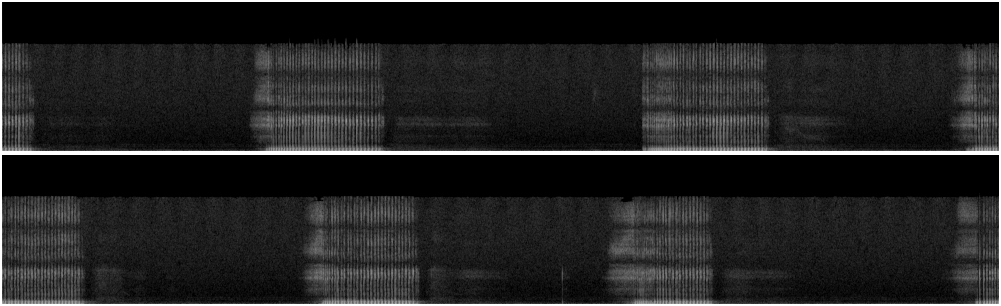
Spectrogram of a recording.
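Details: Rolly, a French Bulldog, snoring indoors during a nap: loud, rough, low snores about a second long, each followed by roughly two seconds of quiet, repeating steadily through the stretch.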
